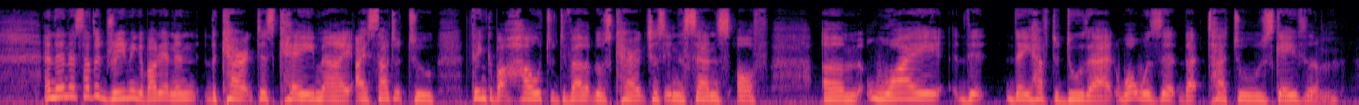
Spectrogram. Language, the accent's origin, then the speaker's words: English; Johor Bahru, Johor, Malaysia; Yes, I was born and raised in Johor Bahru, Malaysia.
